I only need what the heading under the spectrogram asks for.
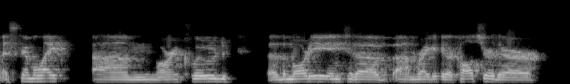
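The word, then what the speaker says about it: Māori: Morty um population um it's tough to pronounce the word Morty um pronounce it differently a lot of times when I came over here I would pronounce it mayori that is clearly wrong um but um um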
